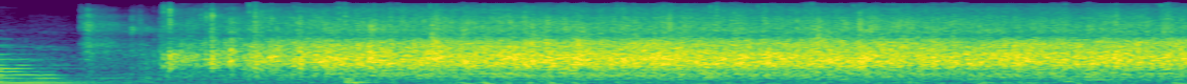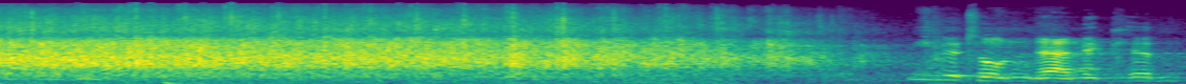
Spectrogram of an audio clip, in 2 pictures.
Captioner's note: applause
